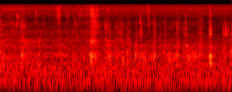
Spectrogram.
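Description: Faint crunching and chewing of deep-fried small horse mackerel karaage, eaten whole in a flour coating: scattered crisp little crackles, a couple slightly louder.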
